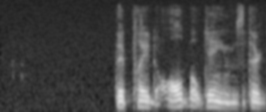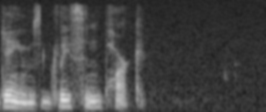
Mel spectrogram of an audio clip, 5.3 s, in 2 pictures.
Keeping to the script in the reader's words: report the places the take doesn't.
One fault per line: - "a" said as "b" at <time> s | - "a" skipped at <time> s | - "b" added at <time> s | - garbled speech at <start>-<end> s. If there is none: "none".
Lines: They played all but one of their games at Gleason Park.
- "one" said as "games" at 2.0 s
- "at" skipped at 3.1 s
